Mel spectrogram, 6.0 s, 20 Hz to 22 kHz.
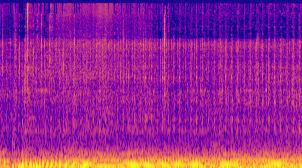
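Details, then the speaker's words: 1990 Toyota Supra Turbo manual being parted out, startup: starts pretty well but sharp, regular light knocks tap over the steady idle, keeping pace with engine speed; engine knock, cause not confirmed. "that was the 90 to Toyota Supra turbo manual here is a startup of it starts up pretty good and everything just got that knock"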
